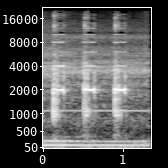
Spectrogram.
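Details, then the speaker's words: HobbyWing EZRun SC8 RTR 120A ESC in a JLB Cheetah, programmed via onboard button: three short high beeps about 0.4 s apart over a steady low hum, showing low-voltage cutoff option three. "three beeps column three push it again four beeps column four"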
